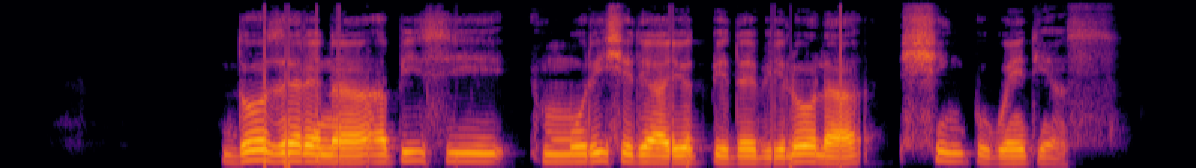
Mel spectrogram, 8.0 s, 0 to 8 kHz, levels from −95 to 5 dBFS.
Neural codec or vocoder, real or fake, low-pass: none; real; 7.2 kHz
